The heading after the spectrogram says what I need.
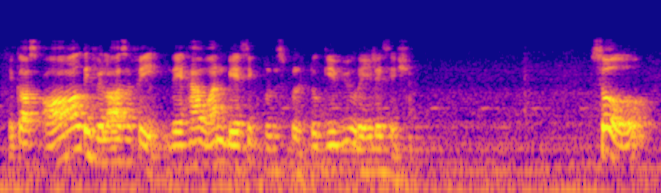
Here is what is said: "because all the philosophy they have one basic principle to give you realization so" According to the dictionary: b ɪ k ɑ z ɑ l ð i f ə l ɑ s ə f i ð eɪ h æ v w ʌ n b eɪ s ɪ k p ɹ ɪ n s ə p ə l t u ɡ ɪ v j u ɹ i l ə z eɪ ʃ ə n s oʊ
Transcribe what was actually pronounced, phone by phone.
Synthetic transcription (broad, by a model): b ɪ k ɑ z ɑ l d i f ə l ɑ s ə f i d eɪ h æ v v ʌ n b eɪ s ɪ k p ɹ ɪ n s ə p ə l t u ɡ ɪ v j u ɹ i l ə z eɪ ʃ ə n s oʊ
